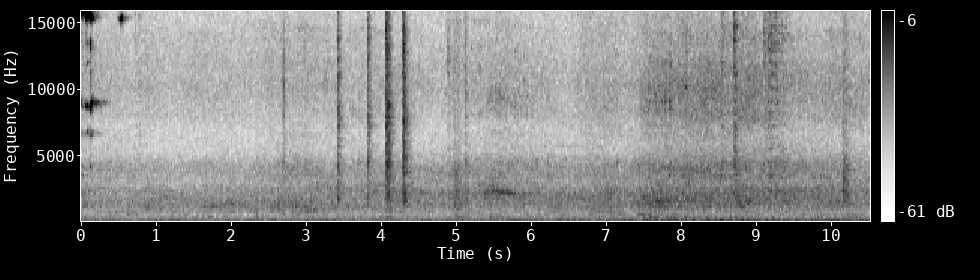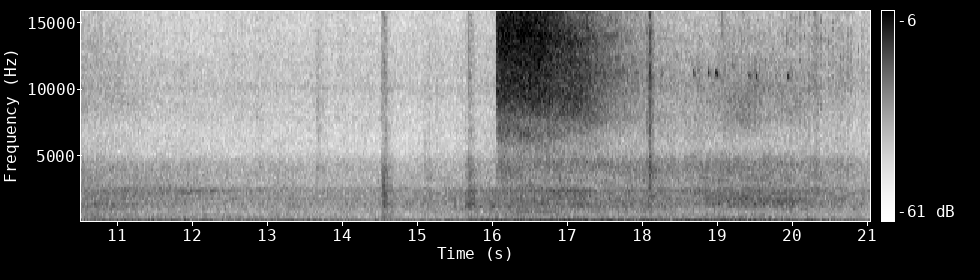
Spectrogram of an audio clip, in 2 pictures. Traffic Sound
0.0 2.4, 14.6 21.0

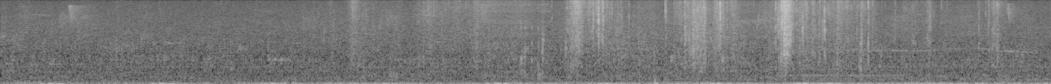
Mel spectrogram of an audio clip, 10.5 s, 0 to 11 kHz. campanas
3.3 10.5

